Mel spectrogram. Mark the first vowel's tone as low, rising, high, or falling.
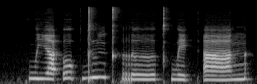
low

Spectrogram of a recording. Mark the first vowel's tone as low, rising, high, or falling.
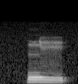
low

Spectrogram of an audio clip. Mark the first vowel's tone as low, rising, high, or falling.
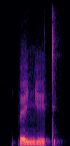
low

